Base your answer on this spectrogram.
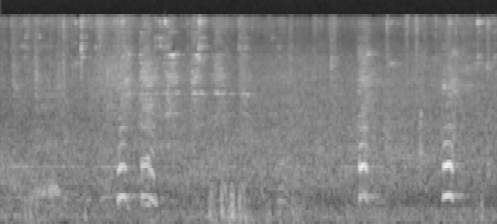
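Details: Siberian Huskies playing and swimming at a lake in a Colorado dog park on a road trip; short high yelping whimpers come in pairs, then two single yips, over steady outdoor background noise and voices.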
